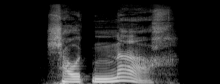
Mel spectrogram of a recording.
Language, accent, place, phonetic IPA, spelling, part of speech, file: German, Germany, Berlin, [ˌʃaʊ̯tn̩ ˈnaːx], schauten nach, verb, De-schauten nach.ogg
- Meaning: inflection of nachschauen: 1. first/third-person plural preterite 2. first/third-person plural subjunctive II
